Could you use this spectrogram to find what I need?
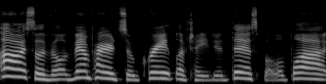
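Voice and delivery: normal talking voice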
